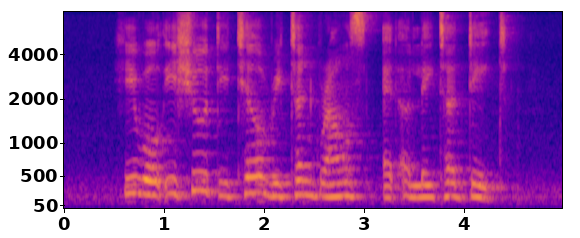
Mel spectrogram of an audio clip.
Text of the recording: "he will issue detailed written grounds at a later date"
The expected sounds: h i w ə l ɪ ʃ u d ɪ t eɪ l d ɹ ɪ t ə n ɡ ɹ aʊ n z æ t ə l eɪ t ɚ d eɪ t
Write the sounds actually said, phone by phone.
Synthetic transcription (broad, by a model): h i w ə l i ʃ u d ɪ t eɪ l ɹ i t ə n ɡ ɹ aʊ n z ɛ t ə l eɪ t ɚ d eɪ t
